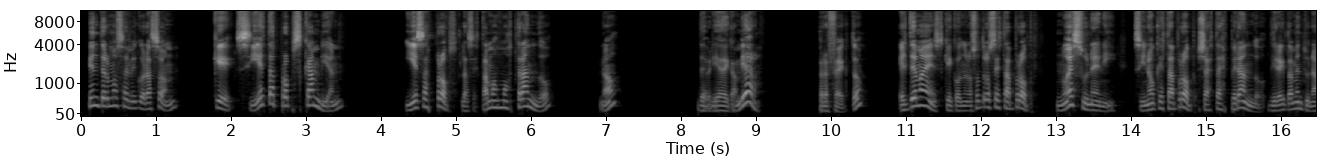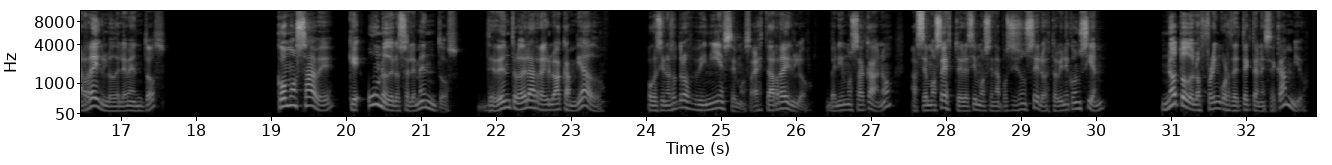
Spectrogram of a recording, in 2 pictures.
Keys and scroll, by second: 0.0-0.8 typing, 2.4-5.7 typing, 3.1 Escape, 7.9 Escape, 10.7 h, 12.4 l, 14.6 v, 14.9 c, 15.7 [, 16.2 Escape, 17.4 l, 18.6-19.4 typing, 23.5-26.8 typing, 28.0 0, 29.4 Escape, 30.6 j, 31.0 l, 31.9 h.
